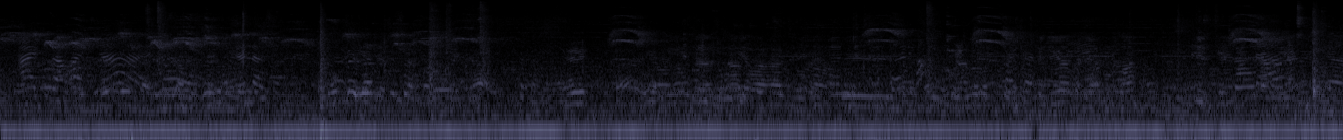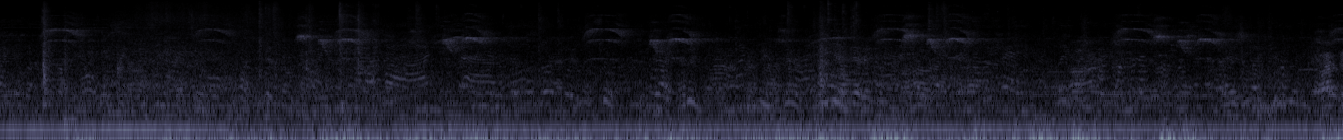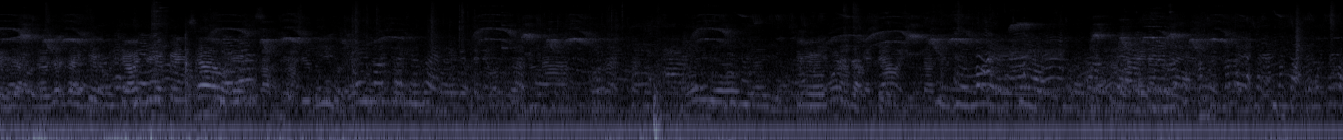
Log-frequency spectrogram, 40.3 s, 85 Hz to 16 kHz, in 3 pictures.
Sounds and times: Personas conversando 0:00.0 - 0:40.2

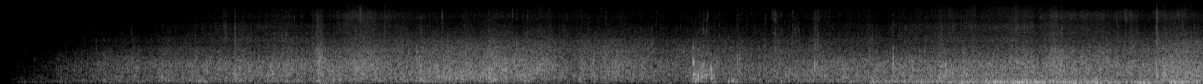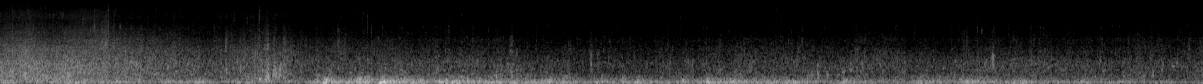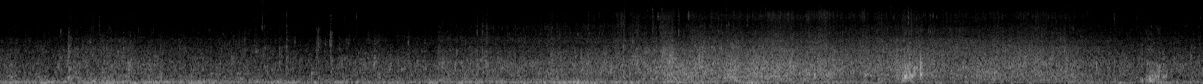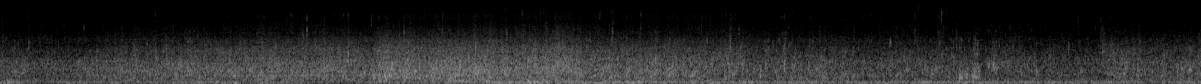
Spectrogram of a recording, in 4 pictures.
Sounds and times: Waves and rocks 0:01.1 - 0:48.1

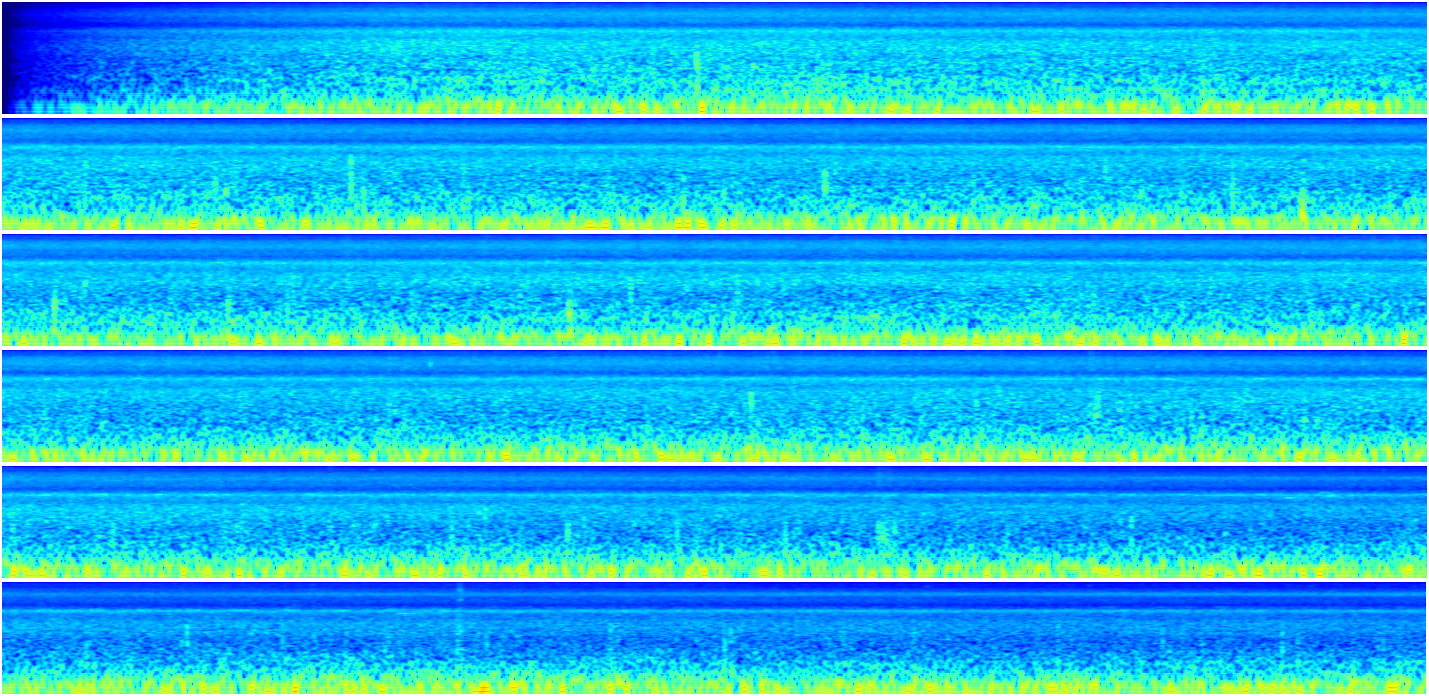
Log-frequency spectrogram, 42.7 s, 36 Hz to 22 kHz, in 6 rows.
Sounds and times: Cicadas 0:00.2 - 0:42.7

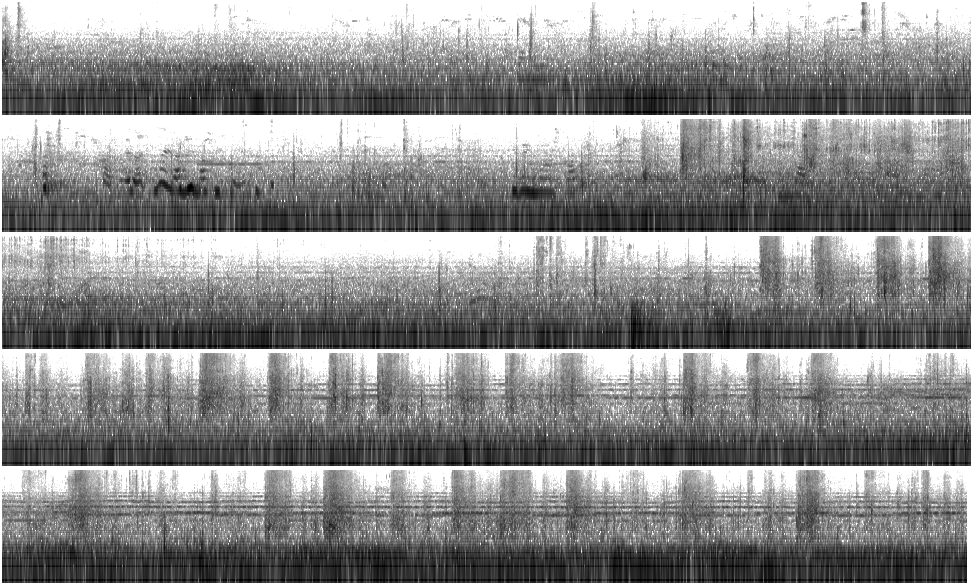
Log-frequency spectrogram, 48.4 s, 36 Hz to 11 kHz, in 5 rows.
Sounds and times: sirens approach and then stop abruptly 0:00.0 - 0:48.4
small flock of chattering sparrows 0:02.1 - 0:48.4
Walking through autumn leaves 0:02.9 - 0:48.4
helicopter flies over 0:14.8 - 0:23.5
pigeons in flight 0:15.1 - 0:22.7

